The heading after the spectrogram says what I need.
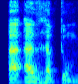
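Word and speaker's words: أأذهبتم: Imam Ibnu Dakwan dia bacanya a'adhabtum ya. Wa yawma yu'radu alladhina kafaru 'alan nari a'adhabtum thayyibatikum. Perhatikan a'adhabtum thayyibatikum. Dia baca demikian. Ini berarti dia dibaca tahqiq ya, tanpa idkhal. A'adhabtum.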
